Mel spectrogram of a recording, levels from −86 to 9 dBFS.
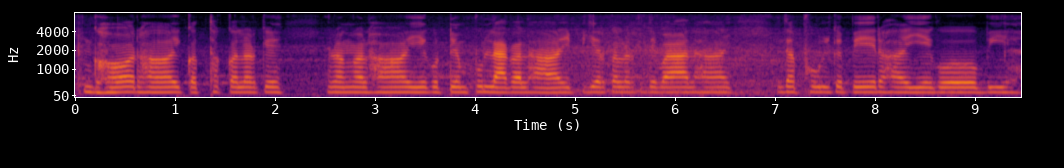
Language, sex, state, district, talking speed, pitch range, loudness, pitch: Bajjika, female, Bihar, Vaishali, 150 wpm, 180-185 Hz, -22 LUFS, 180 Hz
